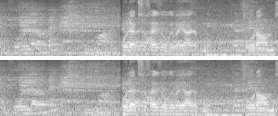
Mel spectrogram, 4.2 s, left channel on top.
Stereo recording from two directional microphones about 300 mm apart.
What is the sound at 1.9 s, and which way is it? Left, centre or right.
Speech, centre.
